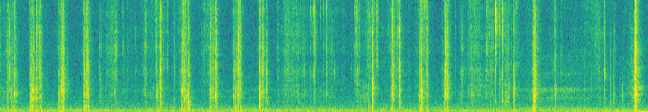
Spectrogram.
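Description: A deck of tarot cards shuffled by hand: a run of quick, uneven card clicks and riffles, several a second, with a sharper snap near the end as a card is drawn.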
